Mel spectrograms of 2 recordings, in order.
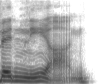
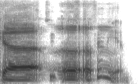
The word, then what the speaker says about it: Finneon: Finneon. Like Finneon. like an Eevee evolution.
